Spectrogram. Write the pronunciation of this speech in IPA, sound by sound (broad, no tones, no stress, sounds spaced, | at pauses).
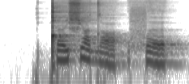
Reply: ǃ ə ɕ ɒ d ɒ | f ə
